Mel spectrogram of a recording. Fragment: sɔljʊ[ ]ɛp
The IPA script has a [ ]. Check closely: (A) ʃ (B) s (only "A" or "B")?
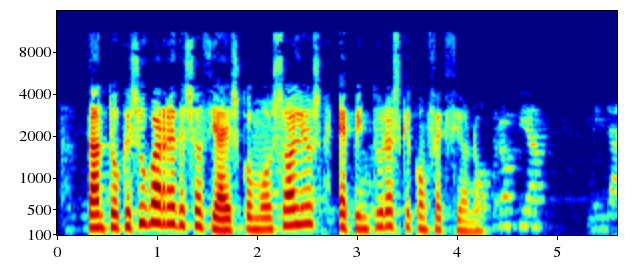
B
